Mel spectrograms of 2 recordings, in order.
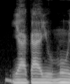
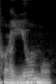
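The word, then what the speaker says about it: يا قيوم: Padahal itu kan ya hayyu Ya ya qayyumu. Ya. Orang pelafalannya Jawa, yang iya. medok Jawa sehingga ya kayumu ya koyo.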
